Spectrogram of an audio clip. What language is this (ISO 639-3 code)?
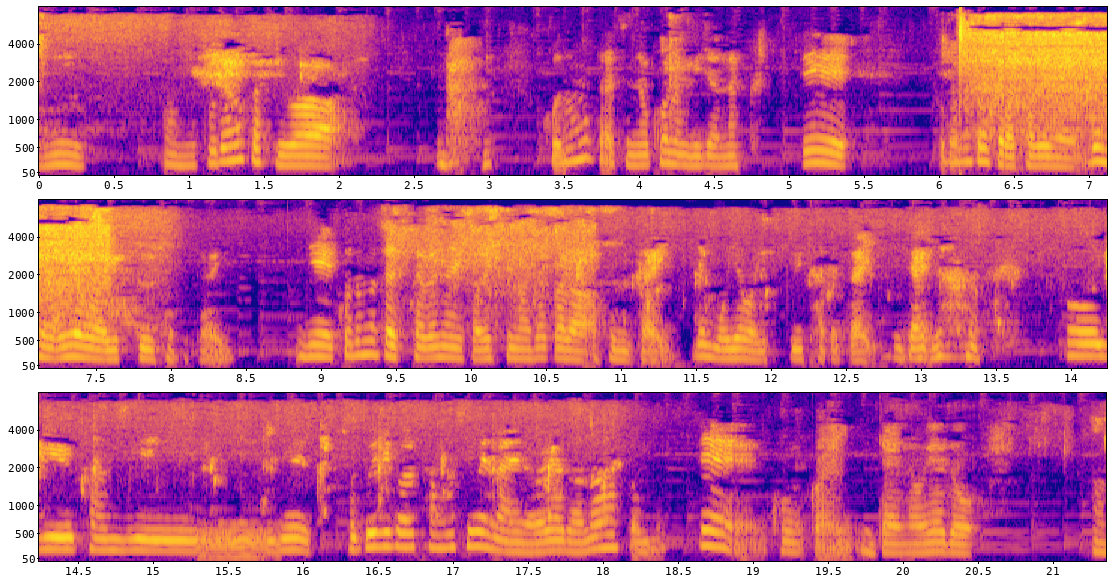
jpn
